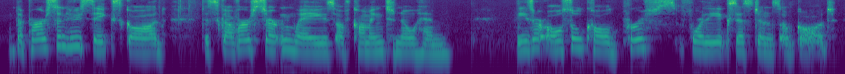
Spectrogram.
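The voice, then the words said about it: Irish accent. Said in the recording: “Irish. Oh, is it the Irish accent? We love hearing you read.”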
